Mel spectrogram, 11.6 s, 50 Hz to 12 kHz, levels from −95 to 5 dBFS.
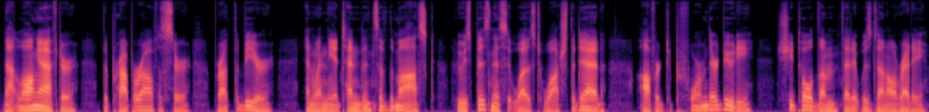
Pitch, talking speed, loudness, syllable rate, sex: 100 Hz, 190 wpm, -22 LUFS, 5.4 syllables/s, male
